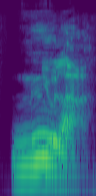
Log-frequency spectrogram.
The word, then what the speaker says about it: Müller: Or is it pronounced Mueller? Like the Mueller report? I Well, if he was in German, it would in Germany it would be moola.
